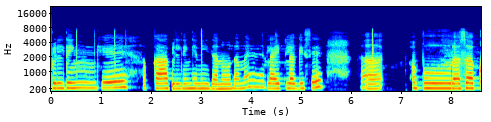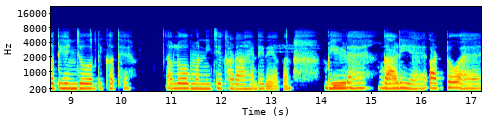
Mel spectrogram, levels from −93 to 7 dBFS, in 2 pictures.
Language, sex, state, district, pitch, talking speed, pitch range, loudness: Hindi, female, Chhattisgarh, Balrampur, 225 Hz, 105 wpm, 220-240 Hz, -17 LUFS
